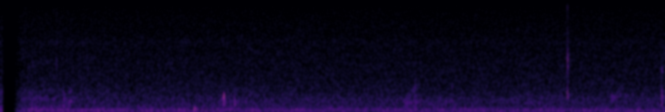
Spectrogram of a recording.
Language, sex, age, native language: Icelandic, male, 40-49, Icelandic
